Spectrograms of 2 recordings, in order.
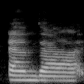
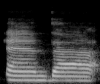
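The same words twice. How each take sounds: The two takes are said the same way.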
